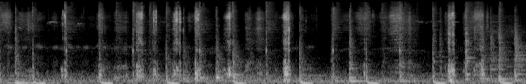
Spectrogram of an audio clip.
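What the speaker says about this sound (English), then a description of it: "Going to cut a nice rectangle shape in one side of the carton and then the other." Sharp scissors snip and rasp through a carton, cutting a rectangle into its side, with a close run of quick crisp cuts and scraping rustles and no talking.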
